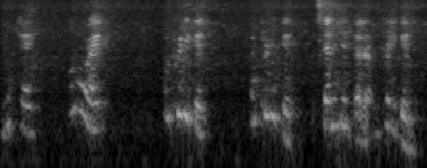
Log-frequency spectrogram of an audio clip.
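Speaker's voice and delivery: high-pitched little pep talk to your own reflection; mirror self-talk. Pretend. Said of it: "look in a mirror and just say".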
